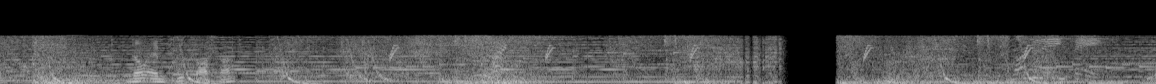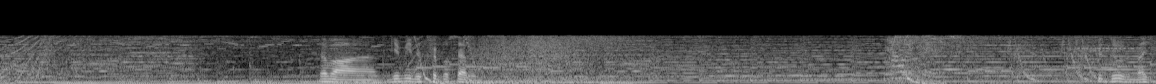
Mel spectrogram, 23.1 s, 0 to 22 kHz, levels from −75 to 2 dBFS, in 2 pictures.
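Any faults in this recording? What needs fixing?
Repeated packet loss (robotic sound), 7.42 to 7.80 s: packets went missing again and again over this stretch, and the receiver filled each hole by stretching out the sound just before it. Six short holes land in under 0.4 s. The longest is 38 ms, and about 37% of the stretch is patched. The result is a choppy, robotic texture with small pieces of the audio gone. Prevention: add forward error correction or redundancy and enough jitter-buffer headroom to absorb bursts of loss.

Long network dropout, 7.80 to 8.38 s: the likely cause is that the incoming stream stopped entirely for over half a second. The receiver first carries the last sound forward as a buzzy or hissy tail that fades out. About 0.45 s of near-silence follows. The audio returns at 8.38 s, and what should have played in between is missing. This is a band-limited call path, with nothing above 4 kHz as fits G.711. 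Prevention: stabilise the network link, for example with a wired connection or QoS prioritisation, so the stream does not stall.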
